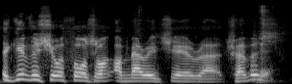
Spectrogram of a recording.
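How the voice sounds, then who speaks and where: A jovial middle-aged man hosts a relaxed group chat. He teases his guests as he talks, and a faint hiss sits under his voice. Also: fairly high pitch, normal speed, vocal fry. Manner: jovial, teasing. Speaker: host. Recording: faint background noise.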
